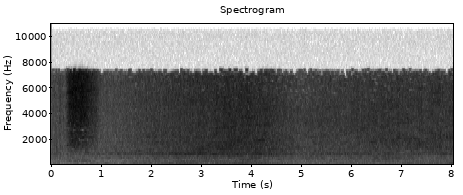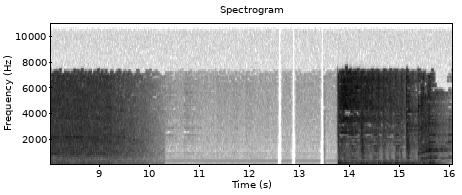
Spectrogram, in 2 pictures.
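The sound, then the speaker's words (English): A bus engine rumbles and hisses steadily for about ten seconds, then cuts out into near silence before another loud, rough burst of engine noise starts up near the end. “You can go in a bus.”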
